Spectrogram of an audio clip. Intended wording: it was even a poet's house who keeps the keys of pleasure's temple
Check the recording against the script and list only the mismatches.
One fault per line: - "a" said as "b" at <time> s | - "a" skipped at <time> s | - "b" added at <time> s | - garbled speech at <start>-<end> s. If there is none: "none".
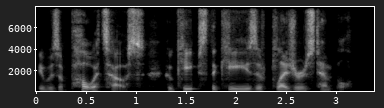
- "even" skipped at 0.2 s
